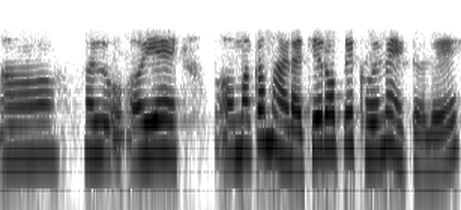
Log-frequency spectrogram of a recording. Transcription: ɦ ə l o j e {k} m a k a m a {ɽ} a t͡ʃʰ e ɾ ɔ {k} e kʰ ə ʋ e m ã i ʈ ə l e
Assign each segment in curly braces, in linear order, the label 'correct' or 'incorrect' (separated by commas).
incorrect, correct, incorrect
